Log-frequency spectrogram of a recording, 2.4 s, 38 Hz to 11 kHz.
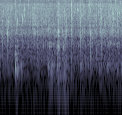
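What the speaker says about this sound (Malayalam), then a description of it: "എണ്ണ ചൂടാകുമ്പോൾ കറിവേപ്പിലയും 2 വറ്റൽമുളകും കൂടി ഇട്ട ശേഷം നമുക്ക് എടുത്ത് വെച്ചിരിക്കുന്ന ഉപ്പിപ്പരിച്ച് വെച്ചിരിക്കുന്ന പയർ ഇട്ട് കൊടുക്കാവുന്നതാണ്" Salted long beans hitting hot oil with curry leaves and dried red chillies, a dense continuous sizzle with faint crackles, close and fairly loud, no voices.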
